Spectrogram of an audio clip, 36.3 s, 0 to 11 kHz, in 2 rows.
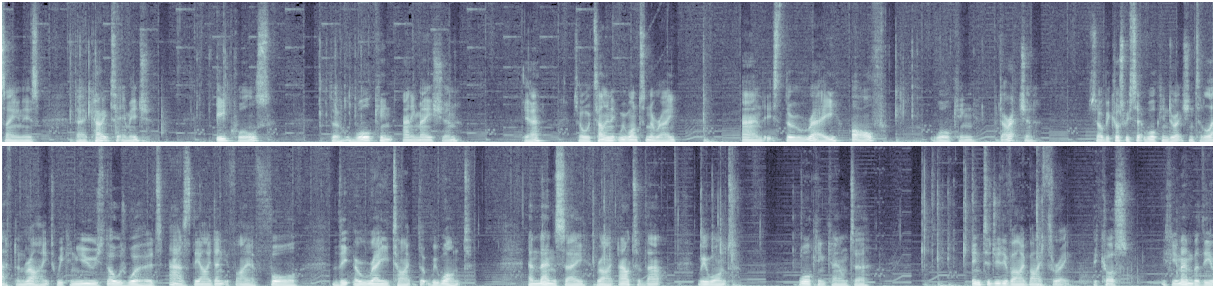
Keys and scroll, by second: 0.0-0.5 typing, 1.5 space, 1.8 =, 1.9 space, 3.1-4.3 typing, 4.7 Up, 9.1 [, 11.5-12.6 typing, 13.2 Down, 13.5 Tab, 19.9 End, 25.6 [, 25.7 ], 26.2 Left, 26.9-27.9 typing, 28.5 Up, 28.9 Tab, 30.5 space, 30.7 /.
